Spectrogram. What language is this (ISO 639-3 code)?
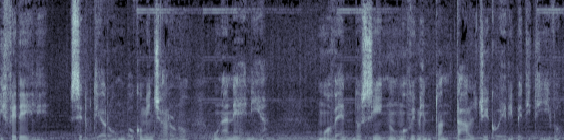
ita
